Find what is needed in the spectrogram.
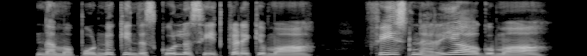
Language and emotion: Tamil, sad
